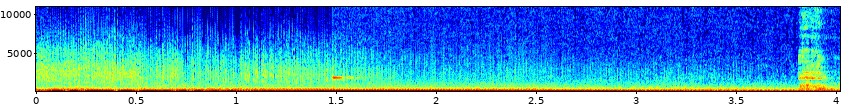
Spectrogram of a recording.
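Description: A low heavy metal guitar chord held and ringing out after the drums stop, a steady deep drone that fades slightly near the end.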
